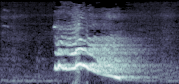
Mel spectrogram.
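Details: Young female Siberian Husky, a pet taught to speak, voicing her first word "pollo": one loud harmonic howl-like utterance that jumps up, holds, then slides down over about one second, in a quiet indoor room.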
